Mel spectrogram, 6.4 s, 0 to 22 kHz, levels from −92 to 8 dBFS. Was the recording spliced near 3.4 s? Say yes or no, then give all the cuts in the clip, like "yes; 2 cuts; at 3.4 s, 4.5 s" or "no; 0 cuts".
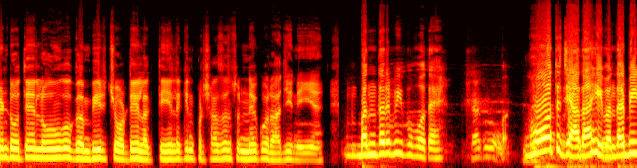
yes; 1 cut; at 3.4 s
